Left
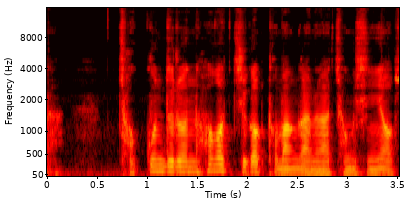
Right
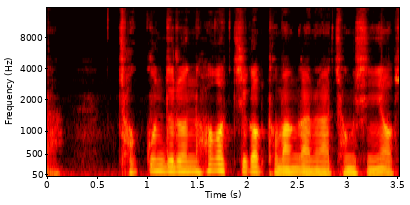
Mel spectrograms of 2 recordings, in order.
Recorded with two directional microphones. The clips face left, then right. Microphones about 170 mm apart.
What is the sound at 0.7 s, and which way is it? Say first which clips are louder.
Speech: right 3 dB; 20° right (ahead or behind).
